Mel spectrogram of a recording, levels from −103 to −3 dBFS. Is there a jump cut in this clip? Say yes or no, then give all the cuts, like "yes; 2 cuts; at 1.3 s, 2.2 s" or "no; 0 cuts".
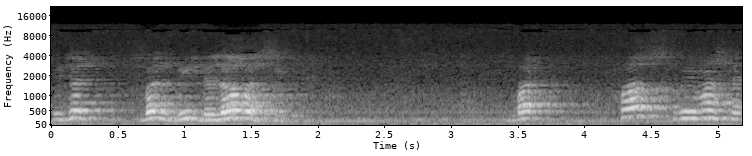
no; 0 cuts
